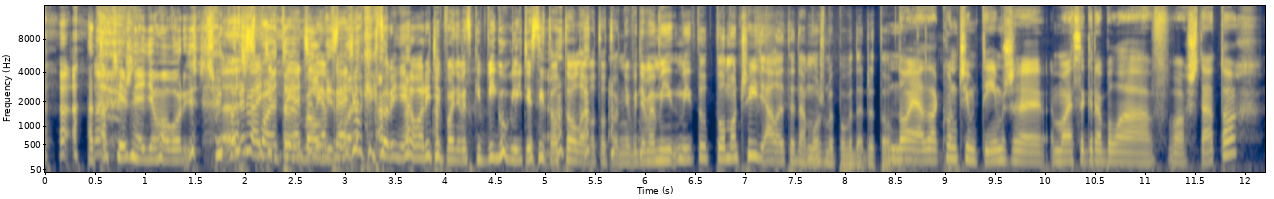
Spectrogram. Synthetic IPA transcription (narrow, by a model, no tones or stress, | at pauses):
at̪ɔcɪɛʒɲɛiɟɛmɦɔʋɔɾicʋaʃɛʋjɛp̪ɾiaɛlɪaɾɪatɛlkikt̪ɔɾiːɲɛɦɔʋɔɾiːcɛpɔɲɛmɛt͡skiʋiɡuːɡliːcɛsit̪ɔt̪ɔlɛbɔt̪ɔt̪ɔɲɛbuɟɛmɛmimit̪ut̪l̩ˠmɔt͡ʃiɟalɛt̪ɛd̪amʊɔʒmɛpɔʋɛd̪a̰ɟʒɛt̪ɔ̰nɔjazakɔnt͡ʃimt̪iːmʒɛmɔjasɛɡɾabɔlavʃt̪aːt̪ɔx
